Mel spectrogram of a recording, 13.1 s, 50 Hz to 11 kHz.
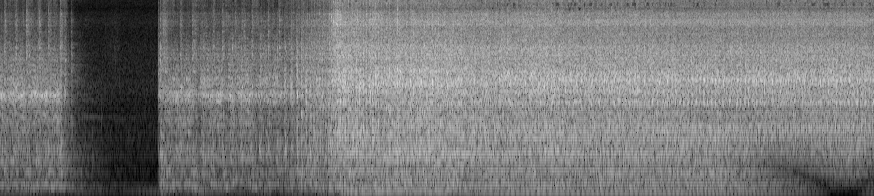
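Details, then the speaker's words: International 856 tractor, cold-weather start with the muffler still fitted, before the straight pipe: a few seconds of cranking, then it catches and settles into a steady, even, muffled idle; normal cold start and idle. "I'm going to crank it now and uh if it'll crank it's a little cold out here if it'll start uh I want y'all to will listen to it listen to it uh with the muffler"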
